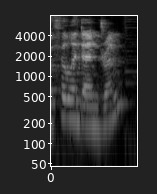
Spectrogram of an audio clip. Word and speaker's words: philodendron: want to be clear it's not the same but it's pronounced the same uh so philodendron um and that's used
